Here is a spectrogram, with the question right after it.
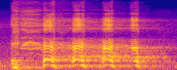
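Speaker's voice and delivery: a bright burst of laughter; real laugh. Real, not acted. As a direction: laugh at the absurdity. Laughing at own point.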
